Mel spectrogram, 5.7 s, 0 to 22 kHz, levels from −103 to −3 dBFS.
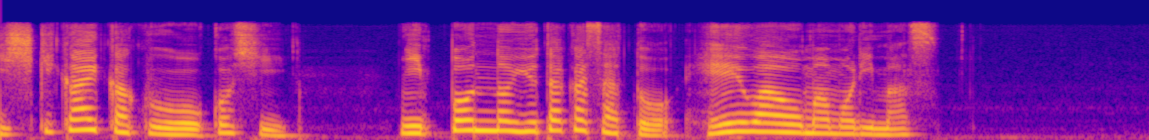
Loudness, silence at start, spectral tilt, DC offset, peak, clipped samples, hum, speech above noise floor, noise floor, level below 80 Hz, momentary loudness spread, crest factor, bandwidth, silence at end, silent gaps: -17 LUFS; 0 s; -5 dB/octave; under 0.1%; -2 dBFS; under 0.1%; none; 43 dB; -60 dBFS; -54 dBFS; 11 LU; 16 dB; 11.5 kHz; 1.1 s; none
